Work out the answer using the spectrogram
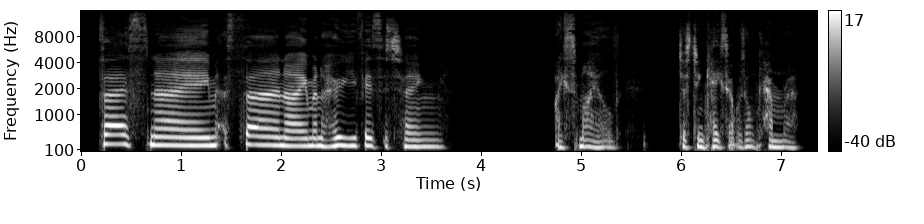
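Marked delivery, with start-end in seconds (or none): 0.2-3.7 bored, booming, slow announcement voice. A woman over the intercom questions a visitor, in a bored, booming voice. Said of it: "A bored female voice boomed".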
